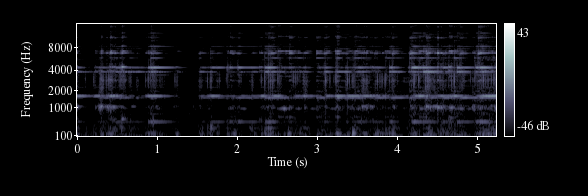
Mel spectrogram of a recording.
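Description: Two small hollow silver metal jingle bells on a cord are shaken, giving a continuous bright, high jingling with sustained metallic ringing tones. The jingling pauses briefly near the middle and then resumes, growing louder toward the end.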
